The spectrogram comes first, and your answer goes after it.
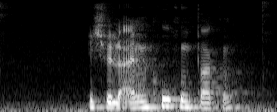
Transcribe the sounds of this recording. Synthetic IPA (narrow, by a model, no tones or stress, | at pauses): ʔɪçv̥ɪlʔa̰ɪnənkʰuːxn̩bakŋ̩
